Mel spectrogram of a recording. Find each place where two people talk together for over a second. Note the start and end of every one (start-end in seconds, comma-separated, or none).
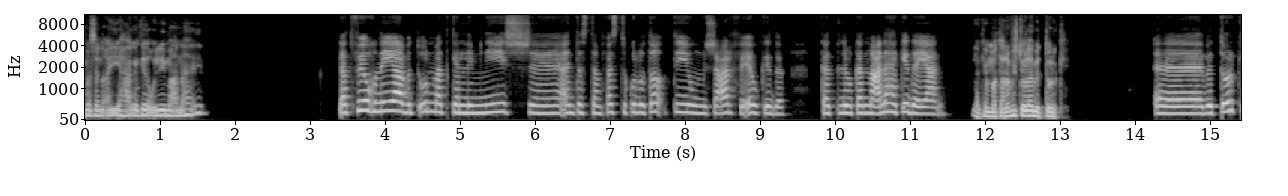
none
